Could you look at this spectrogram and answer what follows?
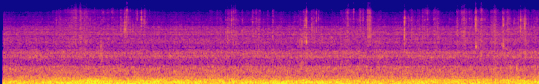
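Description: Steady low outdoor rumble with a few faint, short high ticks scattered through it.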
